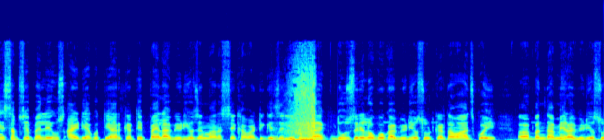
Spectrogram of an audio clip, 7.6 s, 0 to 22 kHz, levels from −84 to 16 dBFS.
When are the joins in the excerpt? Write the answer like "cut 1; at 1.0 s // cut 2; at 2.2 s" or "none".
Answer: cut 1; at 3.8 s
